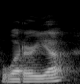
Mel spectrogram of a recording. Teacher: the U can become a y and the t is flapped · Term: reduction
